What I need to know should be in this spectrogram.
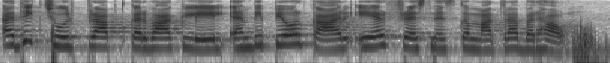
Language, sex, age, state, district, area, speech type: Maithili, other, 18-30, Bihar, Saharsa, rural, read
